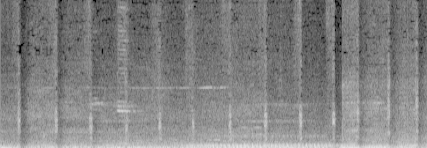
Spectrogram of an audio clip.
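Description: Long knife chopping through pineapple onto a wooden cutting board: a string of short sharp knocks about twice a second, over a steady low engine rumble.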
